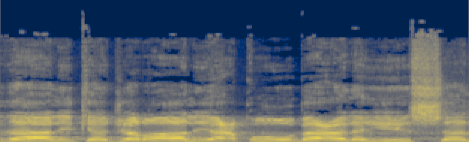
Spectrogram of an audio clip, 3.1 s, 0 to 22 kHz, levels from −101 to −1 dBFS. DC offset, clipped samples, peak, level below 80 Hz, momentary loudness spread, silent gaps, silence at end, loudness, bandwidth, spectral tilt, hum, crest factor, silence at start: under 0.1%; under 0.1%; -2 dBFS; -86 dBFS; 6 LU; none; 0 s; -17 LUFS; 18 kHz; -0.5 dB/octave; none; 16 dB; 0 s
